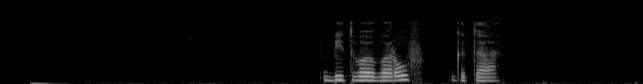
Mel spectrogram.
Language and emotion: Russian, neutral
